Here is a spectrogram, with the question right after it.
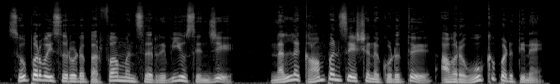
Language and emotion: Tamil, happy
